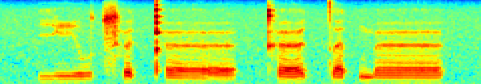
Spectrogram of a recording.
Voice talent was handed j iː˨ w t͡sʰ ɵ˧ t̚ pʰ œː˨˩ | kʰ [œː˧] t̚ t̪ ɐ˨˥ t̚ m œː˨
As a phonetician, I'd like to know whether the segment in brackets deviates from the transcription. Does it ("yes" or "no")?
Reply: yes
